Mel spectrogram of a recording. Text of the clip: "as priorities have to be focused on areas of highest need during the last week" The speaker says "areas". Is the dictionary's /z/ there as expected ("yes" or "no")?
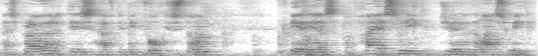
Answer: yes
